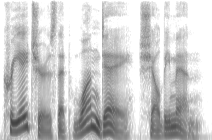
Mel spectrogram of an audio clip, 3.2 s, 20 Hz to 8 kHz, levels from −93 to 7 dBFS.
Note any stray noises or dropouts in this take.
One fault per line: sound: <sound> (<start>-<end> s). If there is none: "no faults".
no faults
